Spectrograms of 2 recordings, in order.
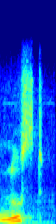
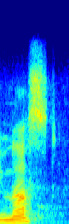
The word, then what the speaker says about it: NUST: All right, here we have two pronunciations for NAST. Some people say NUST, others say NAST.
